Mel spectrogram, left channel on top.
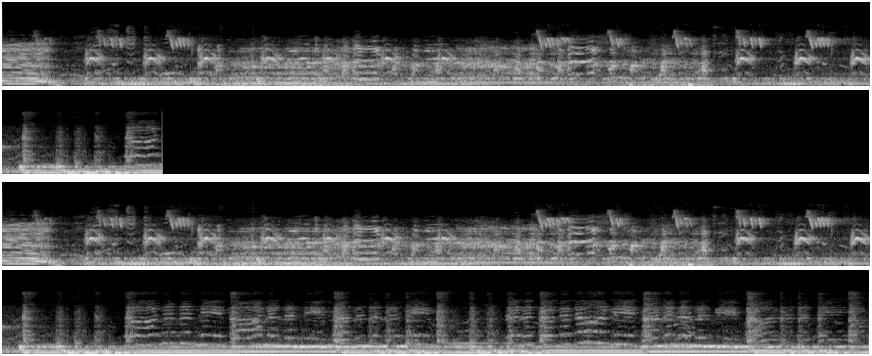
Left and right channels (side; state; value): left; drops out; at 10.3 s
